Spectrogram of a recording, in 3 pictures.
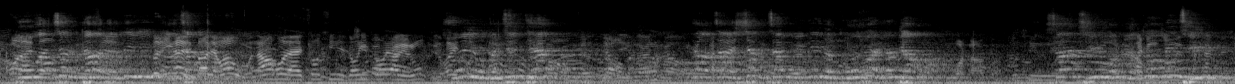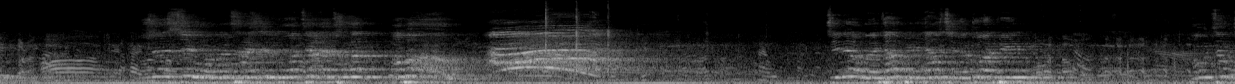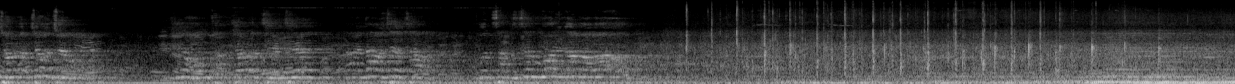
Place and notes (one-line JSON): {"title": "Linsen S. Rd., Taipei City - Protest Speech", "date": "2013-10-10 10:48:00", "description": "Processions and meetings, Binaural recordings, Sony PCM D50 + Soundman OKM II", "latitude": "25.04", "longitude": "121.52", "altitude": "12", "timezone": "Asia/Taipei"}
